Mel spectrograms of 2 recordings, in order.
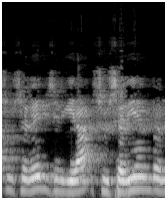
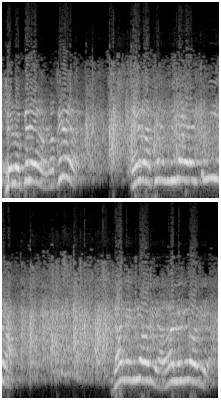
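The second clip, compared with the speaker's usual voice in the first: fervent preaching; 9 semitones higher, faster than usual. Real, not acted. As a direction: build into a rousing call for praise. Preacher climaxes sermon.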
